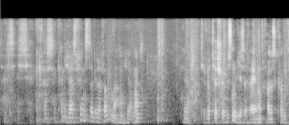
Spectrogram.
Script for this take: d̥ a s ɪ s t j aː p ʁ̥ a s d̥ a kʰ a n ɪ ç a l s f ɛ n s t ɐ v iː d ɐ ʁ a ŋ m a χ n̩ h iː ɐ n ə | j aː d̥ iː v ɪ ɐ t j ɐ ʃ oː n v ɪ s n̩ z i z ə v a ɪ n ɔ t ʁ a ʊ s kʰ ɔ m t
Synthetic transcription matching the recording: d̥ a s ɪ s t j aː k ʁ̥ a s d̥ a kʰ a n ɪ ç a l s f ɛ n s t ɐ v iː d ɐ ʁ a n m a χ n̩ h iː ɐ n ə | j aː d̥ iː v ɪ ɐ t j a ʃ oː n v ɪ s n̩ v i z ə ʁ a ɪ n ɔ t ʁ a ʊ s kʰ ɔ m t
